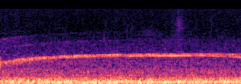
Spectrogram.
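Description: A distant siren: one faint tone rises in pitch over about the first second, then holds steady.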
